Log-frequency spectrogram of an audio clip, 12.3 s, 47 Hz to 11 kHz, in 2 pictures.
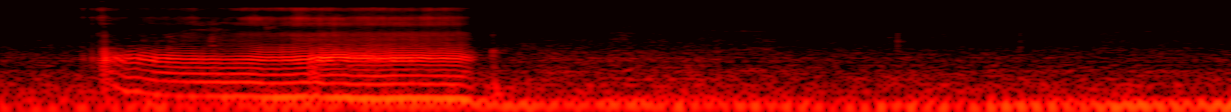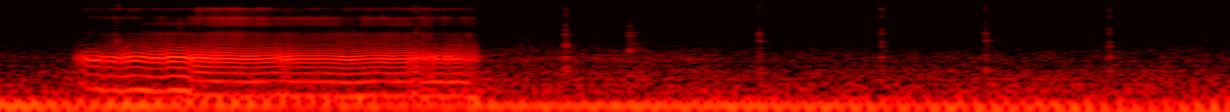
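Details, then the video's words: Momo, a 12-year-old Pekingese, sleeping and snoring loudly like a 'snore monster': two long, raspy, wavering snores of about two seconds each, roughly six seconds apart, with a low steady rumble of breathing between them and faint clicks near the end. "ペキニーズ モモ12歳 いびき怪獣"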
